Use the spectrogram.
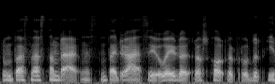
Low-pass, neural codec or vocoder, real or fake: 9.9 kHz; autoencoder, 22.05 kHz, a latent of 192 numbers a frame, VITS, trained on many speakers; fake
